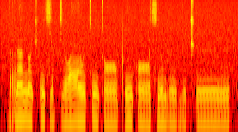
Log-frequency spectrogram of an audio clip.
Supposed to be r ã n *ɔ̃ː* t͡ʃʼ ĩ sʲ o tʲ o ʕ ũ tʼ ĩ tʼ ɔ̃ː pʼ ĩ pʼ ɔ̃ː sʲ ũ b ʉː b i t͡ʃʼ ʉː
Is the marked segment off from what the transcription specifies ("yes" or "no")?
yes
